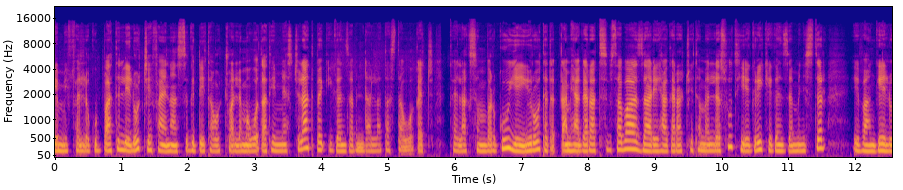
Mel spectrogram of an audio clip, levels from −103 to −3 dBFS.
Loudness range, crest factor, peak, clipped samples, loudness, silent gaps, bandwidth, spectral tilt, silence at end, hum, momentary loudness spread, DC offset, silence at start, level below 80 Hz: 4 LU; 16 dB; -10 dBFS; under 0.1%; -26 LUFS; none; 14.5 kHz; -6 dB/octave; 0 s; none; 9 LU; under 0.1%; 0 s; -64 dBFS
